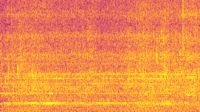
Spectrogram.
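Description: Distant motor scooter engine running as the scooter approaches over cobbles, heard faintly under a steady outdoor hiss.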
